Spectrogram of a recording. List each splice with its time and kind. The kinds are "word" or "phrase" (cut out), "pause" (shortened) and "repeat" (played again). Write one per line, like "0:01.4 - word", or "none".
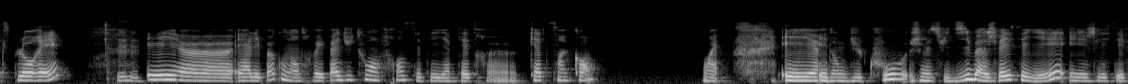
0:08.2 - word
